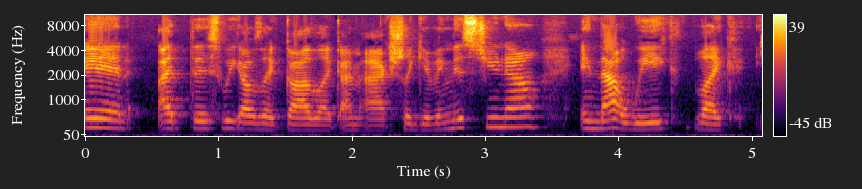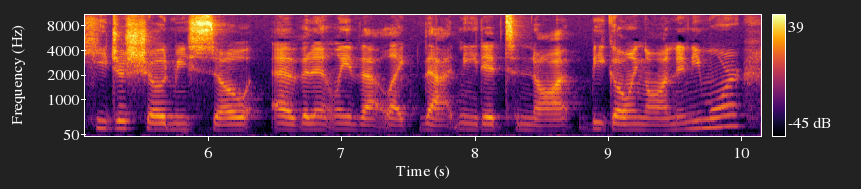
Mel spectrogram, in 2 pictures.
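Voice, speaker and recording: Hardly pausing, a woman with a medium pitch speaks at a moderate pace with ordinary pitch variation over noticeable background noise. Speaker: podcast host. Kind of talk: casual chat.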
